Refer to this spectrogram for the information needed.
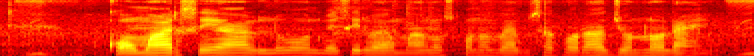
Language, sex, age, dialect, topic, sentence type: Bengali, male, 18-24, Western, banking, statement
